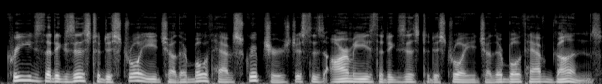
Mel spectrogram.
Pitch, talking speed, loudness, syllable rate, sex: 125 Hz, 220 wpm, -18 LUFS, 5.3 syllables/s, male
